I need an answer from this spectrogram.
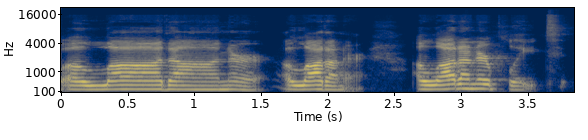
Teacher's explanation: The H in her kind of disappears also. So a lot on her, a lot on her, a lot on her plate, okay?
